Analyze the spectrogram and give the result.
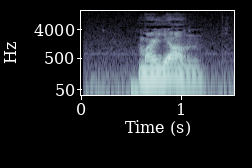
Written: Marjan

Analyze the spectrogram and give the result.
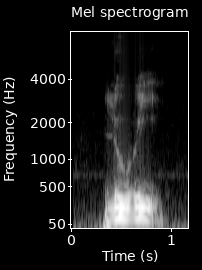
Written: Louis

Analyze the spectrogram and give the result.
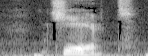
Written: Tjeerd

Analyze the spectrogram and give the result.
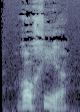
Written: Rogier

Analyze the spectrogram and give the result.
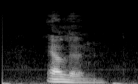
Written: Ellen

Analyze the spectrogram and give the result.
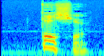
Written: Keesje

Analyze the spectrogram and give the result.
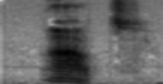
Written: Aad

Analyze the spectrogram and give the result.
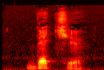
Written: Betje

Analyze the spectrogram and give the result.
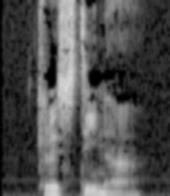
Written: Christina

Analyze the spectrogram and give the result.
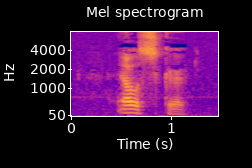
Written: Elske

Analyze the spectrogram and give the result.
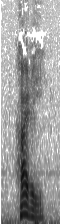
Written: Harry

